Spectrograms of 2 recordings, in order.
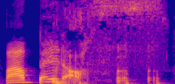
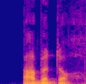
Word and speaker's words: Barbados: He went to Barbados. – I think it's pronounced Barbados. – Thank you. I always get that one wrong.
